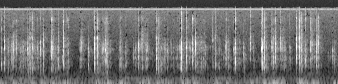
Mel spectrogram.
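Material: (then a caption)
Plastic. Fingertips type rapidly across a full-size black plastic computer keyboard with hollow keycaps. It makes a fast, uneven stream of short, hollow plastic clacks with a bright edge and a low, soft thud underneath. Each keystroke dies away almost instantly.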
